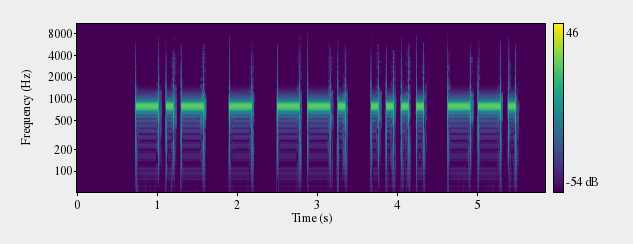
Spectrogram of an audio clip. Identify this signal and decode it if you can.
Morse code, heard as a keyed tone, about 13 wpm, 800 Hz. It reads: KTGHG
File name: LEZIONI / 7 GF9Z / 7 G 12wpm 2055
